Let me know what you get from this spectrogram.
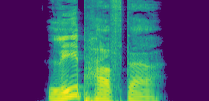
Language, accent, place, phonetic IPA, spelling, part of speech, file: German, Germany, Berlin, [ˈleːphaftɐ], lebhafter, adjective, De-lebhafter.ogg
- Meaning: inflection of lebhaft: 1. strong/mixed nominative masculine singular 2. strong genitive/dative feminine singular 3. strong genitive plural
